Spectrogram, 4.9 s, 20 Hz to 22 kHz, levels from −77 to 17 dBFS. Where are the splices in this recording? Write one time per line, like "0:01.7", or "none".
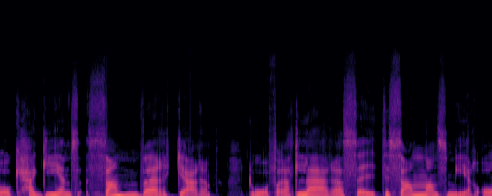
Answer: none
